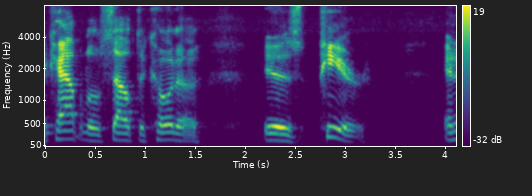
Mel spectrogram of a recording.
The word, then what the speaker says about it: Pierre: French pronunciation would be Pierre right right but it's pronounced like uh the little thing you walk out on onto a lake and not a dock but a pier right um they pronounce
